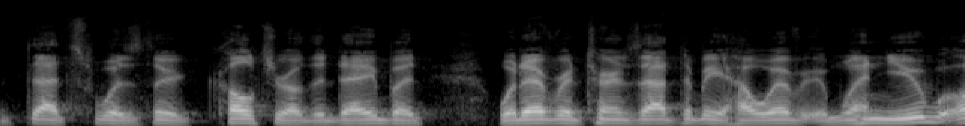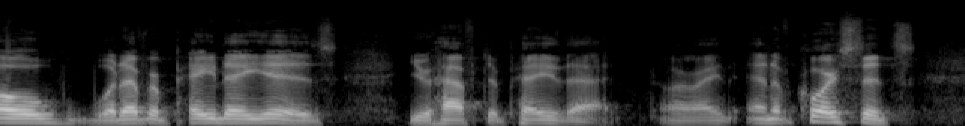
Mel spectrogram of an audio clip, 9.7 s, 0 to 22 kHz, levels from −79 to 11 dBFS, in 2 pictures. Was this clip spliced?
no; 0 cuts

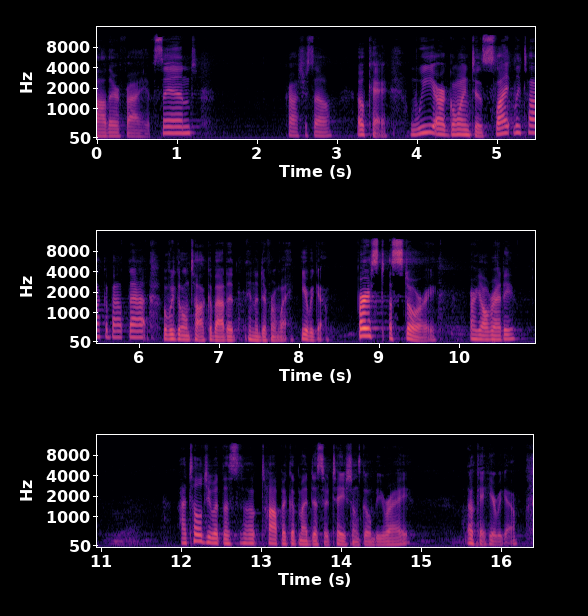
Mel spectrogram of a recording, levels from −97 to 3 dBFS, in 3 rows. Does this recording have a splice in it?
no; 0 cuts

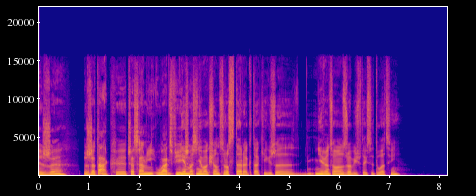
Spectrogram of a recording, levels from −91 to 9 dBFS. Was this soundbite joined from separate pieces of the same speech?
no; 0 cuts

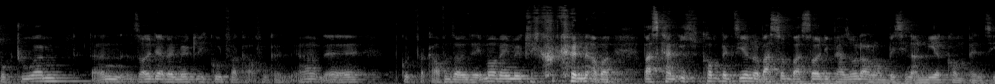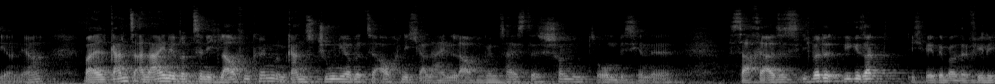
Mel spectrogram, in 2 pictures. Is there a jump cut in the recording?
yes; 1 cut; at 3.2 s

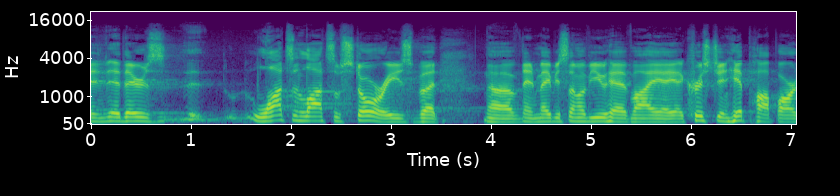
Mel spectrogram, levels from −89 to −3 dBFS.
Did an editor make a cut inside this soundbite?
yes; 2 cuts; at 4.3 s, 5.4 s

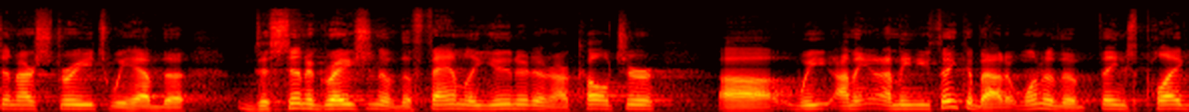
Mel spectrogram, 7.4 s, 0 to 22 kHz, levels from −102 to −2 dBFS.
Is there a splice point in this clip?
no; 0 cuts

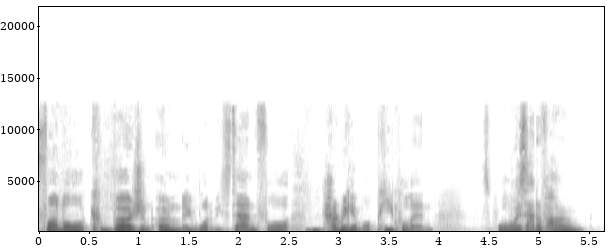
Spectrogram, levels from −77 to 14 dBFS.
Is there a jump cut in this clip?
yes; 1 cut; at 1.6 s

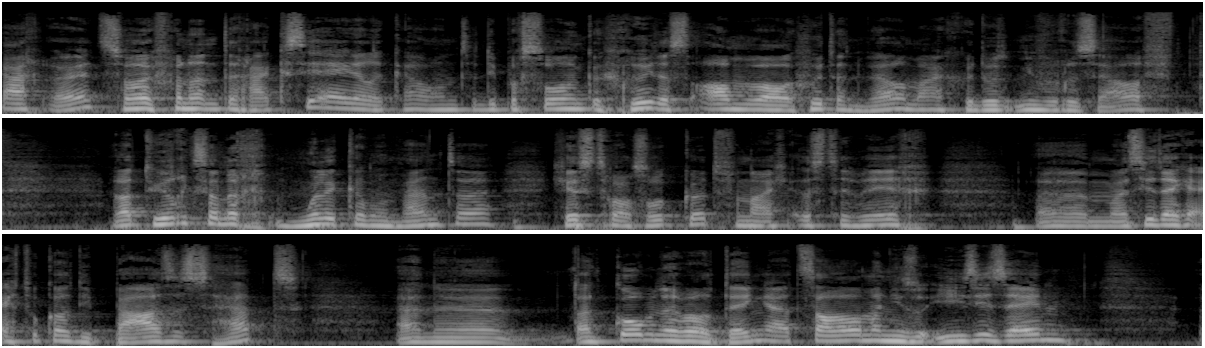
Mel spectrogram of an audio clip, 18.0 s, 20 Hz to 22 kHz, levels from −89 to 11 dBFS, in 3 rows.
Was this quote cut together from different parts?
no; 0 cuts

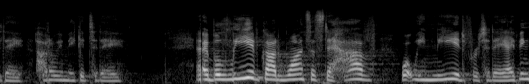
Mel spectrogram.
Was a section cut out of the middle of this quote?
yes; 1 cut; at 2.0 s

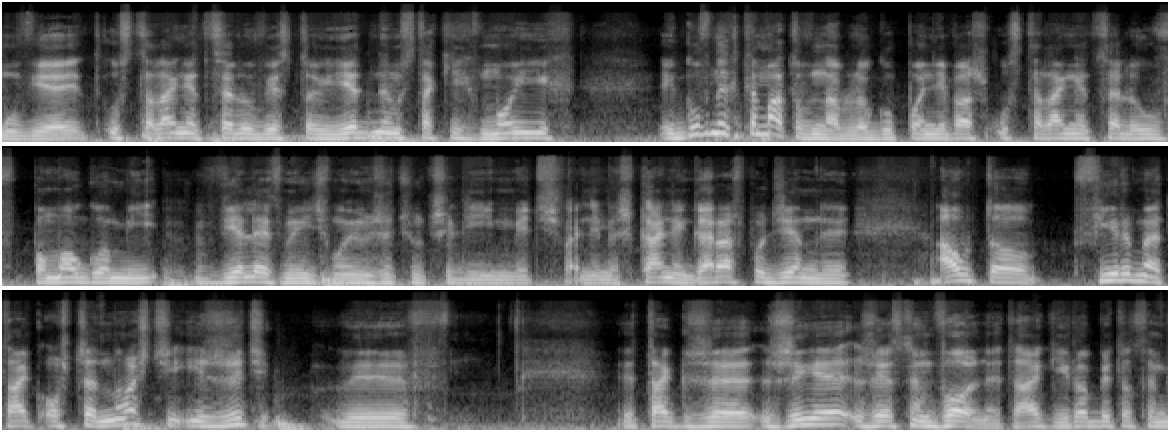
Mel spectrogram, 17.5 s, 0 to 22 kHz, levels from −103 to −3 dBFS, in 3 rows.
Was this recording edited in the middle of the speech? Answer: yes; 1 cut; at 13.2 s

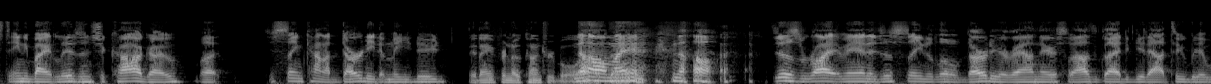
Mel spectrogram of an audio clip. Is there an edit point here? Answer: no; 0 cuts

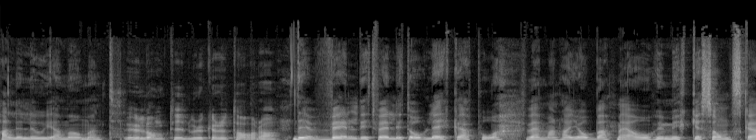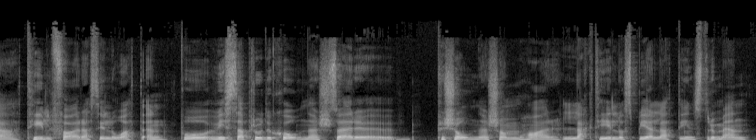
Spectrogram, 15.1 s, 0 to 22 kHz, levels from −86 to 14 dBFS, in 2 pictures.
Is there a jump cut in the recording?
no; 0 cuts

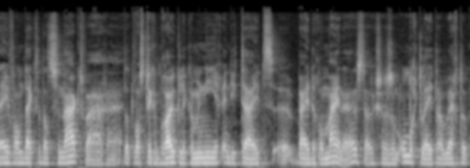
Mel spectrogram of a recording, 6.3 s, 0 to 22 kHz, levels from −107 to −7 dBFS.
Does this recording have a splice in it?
yes; 1 cut; at 1.6 s

